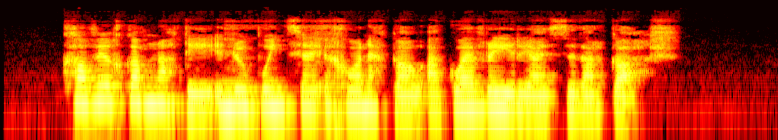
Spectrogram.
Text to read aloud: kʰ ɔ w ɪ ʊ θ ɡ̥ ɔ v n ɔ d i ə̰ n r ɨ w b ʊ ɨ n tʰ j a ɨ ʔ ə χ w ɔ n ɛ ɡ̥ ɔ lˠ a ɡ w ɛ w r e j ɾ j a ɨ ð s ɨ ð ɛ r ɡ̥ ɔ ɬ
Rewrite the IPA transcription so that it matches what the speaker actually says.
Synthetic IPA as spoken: kʰ ɔ v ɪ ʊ χ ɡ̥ ɔ v n ɔ d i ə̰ n r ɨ w b ʊ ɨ n tʰ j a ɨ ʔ ə χ w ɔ n ɛ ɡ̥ ɔ lˠ a ɡ w ɛ v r e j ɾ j a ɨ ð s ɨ ð a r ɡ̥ ɔ ɬ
